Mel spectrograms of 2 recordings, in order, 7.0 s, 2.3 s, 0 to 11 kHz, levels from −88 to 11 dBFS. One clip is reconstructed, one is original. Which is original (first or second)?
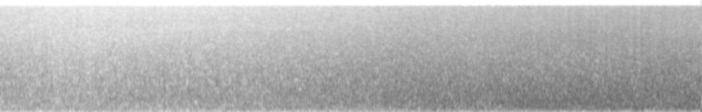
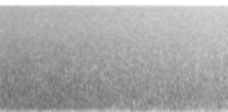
first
